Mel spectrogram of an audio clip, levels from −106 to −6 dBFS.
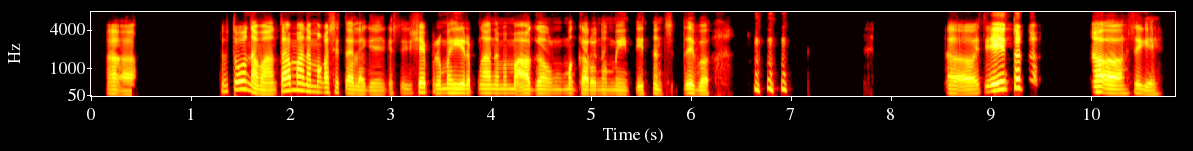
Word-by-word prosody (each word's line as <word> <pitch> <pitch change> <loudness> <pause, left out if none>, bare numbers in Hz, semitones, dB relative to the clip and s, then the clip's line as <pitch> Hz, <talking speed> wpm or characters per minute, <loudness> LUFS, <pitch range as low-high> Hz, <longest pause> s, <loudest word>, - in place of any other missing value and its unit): Oo. 130 -4 -2 0.9
Totoo 265 +8 -4
naman, 125 - +1
tama 240 +2 +2
naman 200 -3 -2
kasi 170 0 -9
talaga 130 -4 -3
yun 120 - -10
kasi 130 - -16
siyempre 145 +1 -3
mahirap 150 0 0
nga 150 - -1
naman 145 0 -6
maagang 135 -1 -1 0.2
magkaroon 130 -2 -4
ng 130 0 -13
maintenance, 130 +2 -7
di 150 - 0
ba? 125 -1 -5 2.4
Oo, 135 -1 -1
eh, 235 +8 +10
totoo, 320 0 +3 0.6
oo, 145 -7 +5
sige. 125 -4 -4
145 Hz, 135 wpm, -24 LUFS, 130-170 Hz, 2.4 s, eh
